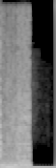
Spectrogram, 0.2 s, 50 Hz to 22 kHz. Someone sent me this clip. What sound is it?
Instrument samples > Percussion
BrazilFunk Kick 11
Layered multiple samples from FLstudio original sample pack. Processed with ZL EQ, Waveshaper.
BrazilFunk, Distorted, Kick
